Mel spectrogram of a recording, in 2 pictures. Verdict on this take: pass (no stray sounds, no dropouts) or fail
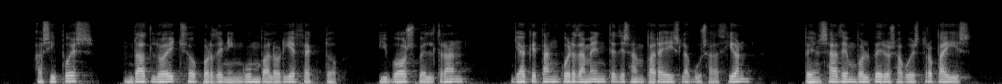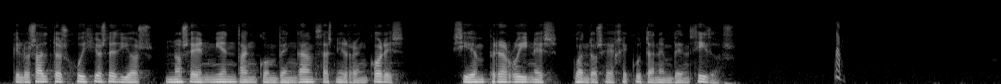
fail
